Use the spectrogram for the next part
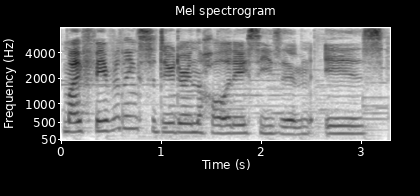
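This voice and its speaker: A woman's voice: fairly high pitch, a little fast, soft background music. A teenage girl from the United States, answering interview questions earnestly, some answers sounding prepared. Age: teens. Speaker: young composer guest.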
